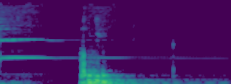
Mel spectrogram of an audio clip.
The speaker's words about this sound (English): Well, you know what? Let's cheers.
